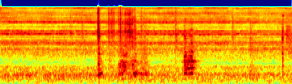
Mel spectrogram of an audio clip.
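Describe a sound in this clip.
A metal pot clanks.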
